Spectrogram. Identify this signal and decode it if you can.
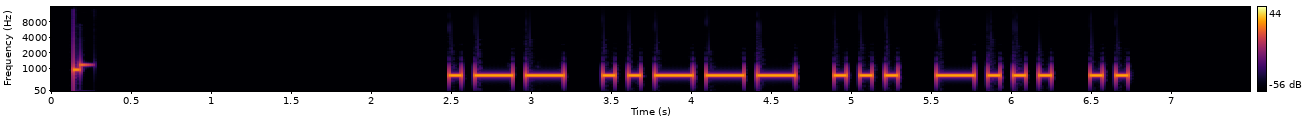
Morse code, heard as a keyed tone, about 15 wpm, 700 Hz. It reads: W2SBI
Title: USA Call Signs - 5 Characters - Repeated 3x - 15wpm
